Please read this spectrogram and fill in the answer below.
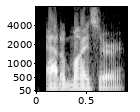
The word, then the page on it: atomizer: American English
